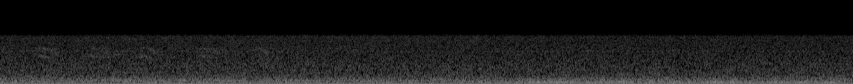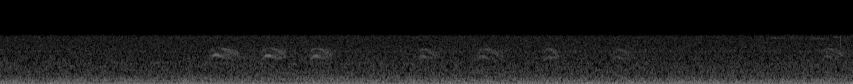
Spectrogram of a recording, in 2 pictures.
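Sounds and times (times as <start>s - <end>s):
steady background hiss: 0.0s - 17.0s
bird calling: 10.6s - 12.0s, 12.7s - 14.9s, 16.2s - 17.0s.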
